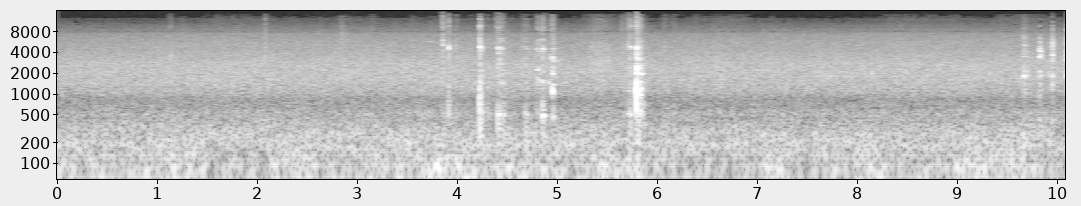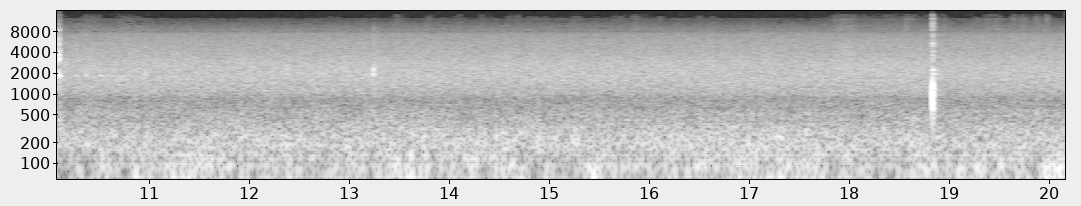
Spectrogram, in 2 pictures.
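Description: A few light clicks and clinks of a Primus canister backpacking stove being unpacked and set up, the sharpest about six seconds in, over a steady background hiss.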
